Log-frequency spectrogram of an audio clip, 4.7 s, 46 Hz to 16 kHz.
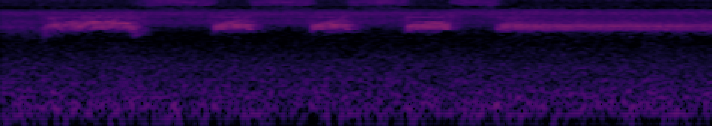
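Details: Cicadas calling on a summer night: a dense, high, hissing buzz that runs without a break, with louder swelling surges about every 0.7 seconds, five in all, over a faint low background rumble.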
